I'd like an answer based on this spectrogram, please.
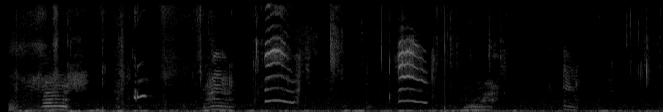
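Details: Persian cat. High, wavering meows from a Persian kitten come in short bursts, some rising then falling, repeated every second or two. A low steady hum sits underneath throughout.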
